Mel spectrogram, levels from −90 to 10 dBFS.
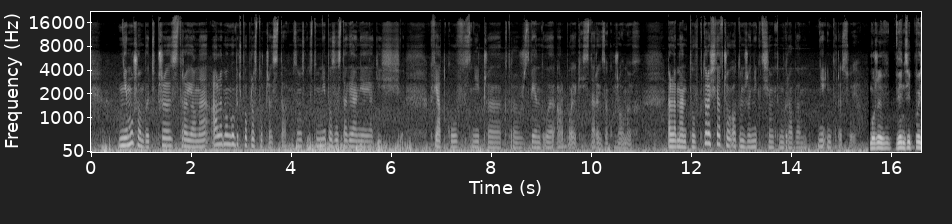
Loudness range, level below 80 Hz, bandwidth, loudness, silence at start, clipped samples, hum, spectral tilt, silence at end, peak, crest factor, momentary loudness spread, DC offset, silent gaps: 7 LU; -30 dBFS; 19.5 kHz; -25 LUFS; 0 s; under 0.1%; none; -5.5 dB/octave; 0 s; -6 dBFS; 18 dB; 13 LU; under 0.1%; none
